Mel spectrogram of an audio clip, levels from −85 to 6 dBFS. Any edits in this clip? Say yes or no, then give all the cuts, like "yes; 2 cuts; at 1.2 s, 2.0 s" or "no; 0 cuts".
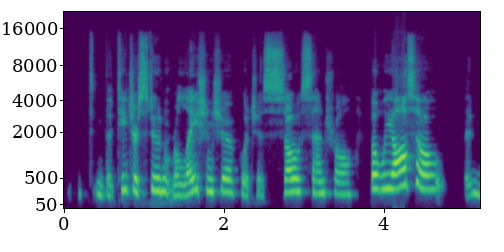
yes; 1 cut; at 3.6 s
